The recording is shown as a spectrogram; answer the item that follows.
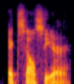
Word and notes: excelsior: American English

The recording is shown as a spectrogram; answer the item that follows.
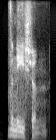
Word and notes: Venetian: British English

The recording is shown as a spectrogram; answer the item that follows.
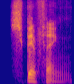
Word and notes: spiffing: American English

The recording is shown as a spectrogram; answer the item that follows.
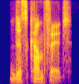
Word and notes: discomfit: British English

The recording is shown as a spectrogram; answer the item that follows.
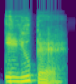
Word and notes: au pair: Indian

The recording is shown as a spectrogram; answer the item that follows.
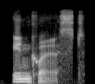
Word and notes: inquest: British English

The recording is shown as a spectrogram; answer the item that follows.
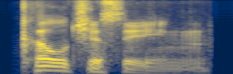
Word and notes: colchicine: British English

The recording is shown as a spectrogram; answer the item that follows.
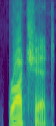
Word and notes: rochet: American English

